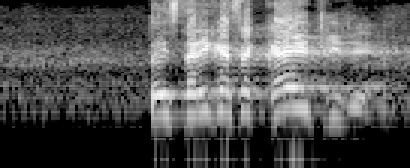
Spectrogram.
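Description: A man speaks loudly and forcefully into a microphone over loudspeakers.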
